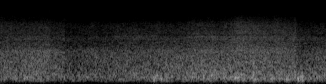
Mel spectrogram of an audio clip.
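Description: Ocean waves washing in at a river mouth on the beach at Ulladulla, a steady broadband surf roar mixed with wind buffeting the microphone, continuous and moderately loud with no voices.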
